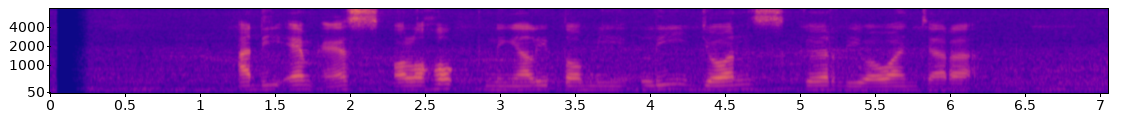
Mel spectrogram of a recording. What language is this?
Sundanese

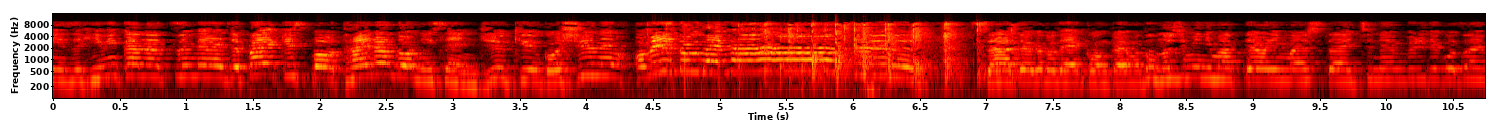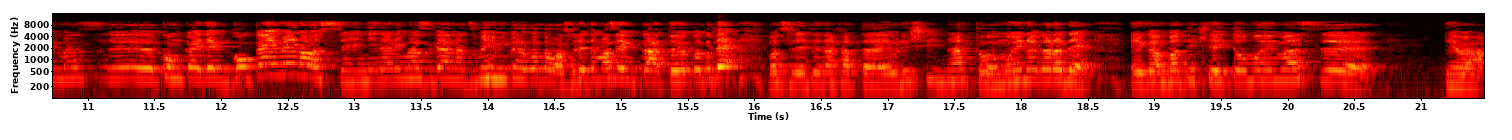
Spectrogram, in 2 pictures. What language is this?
Japanese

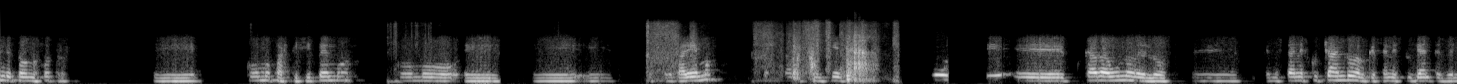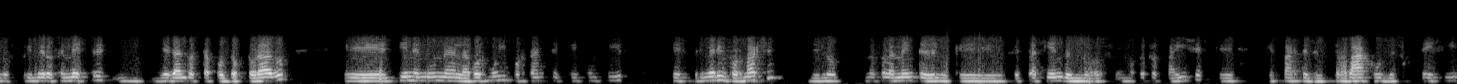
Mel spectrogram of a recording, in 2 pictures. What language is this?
Spanish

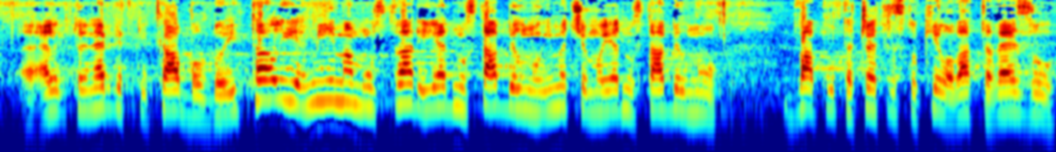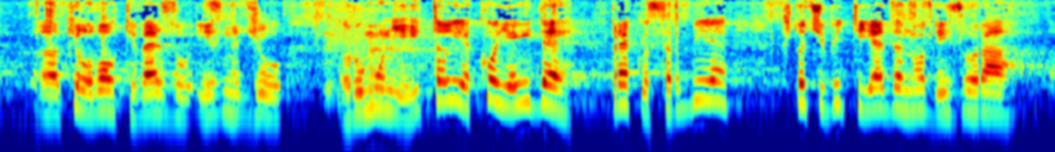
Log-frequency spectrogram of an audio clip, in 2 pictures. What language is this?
Serbian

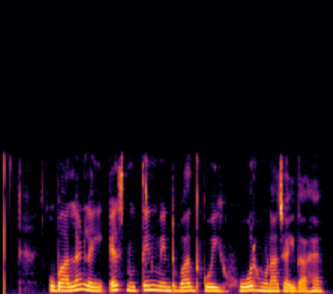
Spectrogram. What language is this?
Punjabi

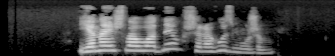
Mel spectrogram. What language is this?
Belarusian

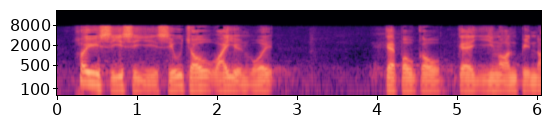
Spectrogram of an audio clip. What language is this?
Cantonese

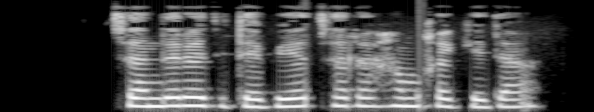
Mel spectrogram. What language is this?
Pashto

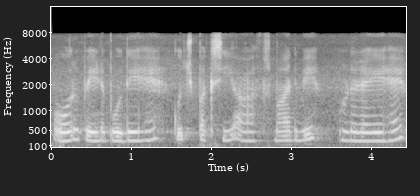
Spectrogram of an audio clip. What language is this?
Hindi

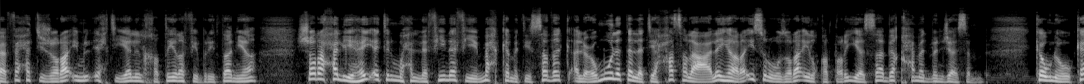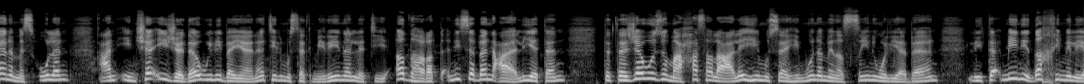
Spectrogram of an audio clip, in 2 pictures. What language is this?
Arabic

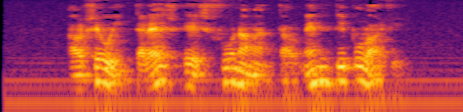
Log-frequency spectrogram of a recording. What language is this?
Catalan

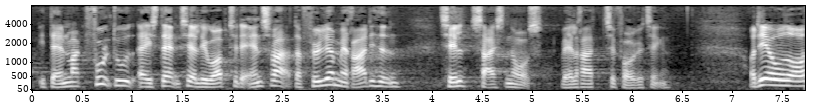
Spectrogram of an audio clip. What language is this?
Danish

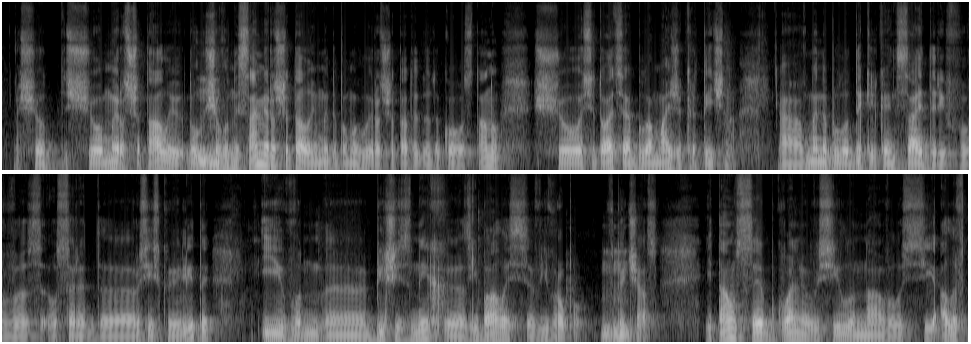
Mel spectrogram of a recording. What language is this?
Ukrainian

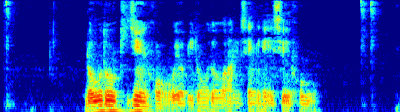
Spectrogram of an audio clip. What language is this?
Japanese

